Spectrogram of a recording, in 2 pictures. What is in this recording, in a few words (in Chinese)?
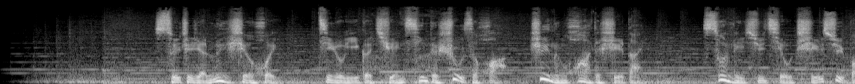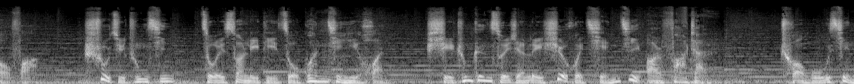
男 偏科技感; 中国移动设计院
